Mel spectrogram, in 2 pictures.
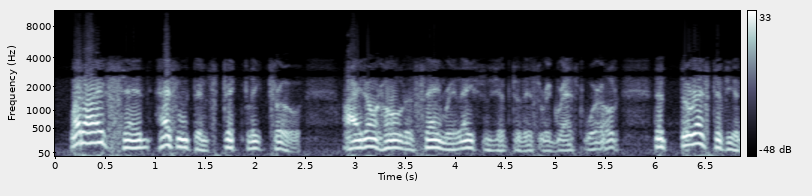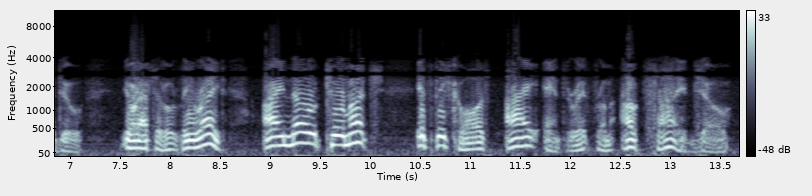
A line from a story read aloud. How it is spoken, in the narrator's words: he ceased speaking, chewed his lower lip savagely, then abruptly resumed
